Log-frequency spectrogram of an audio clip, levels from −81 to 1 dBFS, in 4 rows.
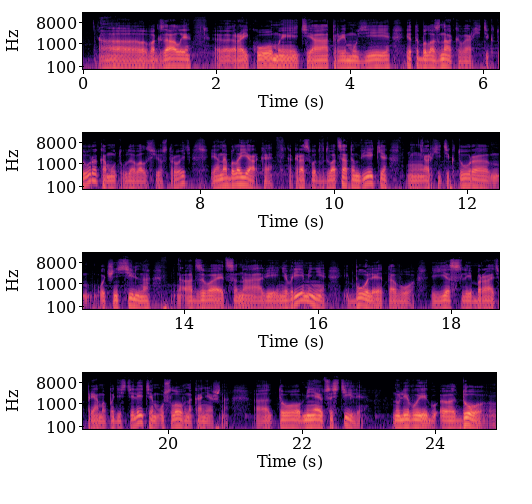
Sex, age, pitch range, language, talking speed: male, 30-49, 90-110 Hz, Russian, 100 wpm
